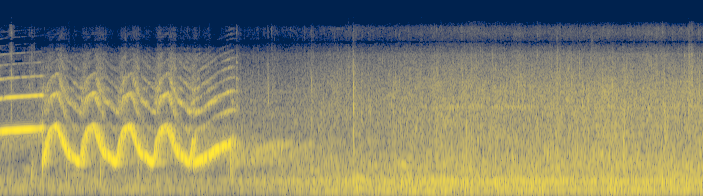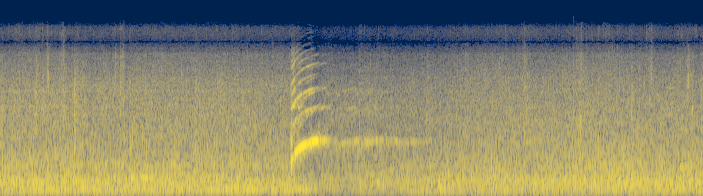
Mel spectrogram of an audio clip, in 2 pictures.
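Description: Police boat siren: a rising wail that breaks into a fast up-and-down warble for about two seconds, then cuts off; near ten seconds in, one short rising whoop. A steady low engine hum runs underneath.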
